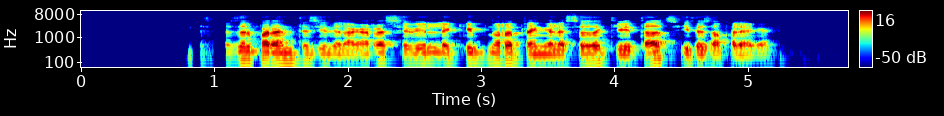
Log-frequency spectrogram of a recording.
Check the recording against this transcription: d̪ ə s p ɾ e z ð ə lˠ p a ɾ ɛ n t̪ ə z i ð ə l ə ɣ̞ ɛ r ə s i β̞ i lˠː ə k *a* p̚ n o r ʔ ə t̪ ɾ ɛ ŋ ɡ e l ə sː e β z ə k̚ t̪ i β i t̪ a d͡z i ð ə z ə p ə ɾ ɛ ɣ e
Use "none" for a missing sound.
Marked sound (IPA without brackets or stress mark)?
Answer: i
